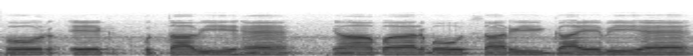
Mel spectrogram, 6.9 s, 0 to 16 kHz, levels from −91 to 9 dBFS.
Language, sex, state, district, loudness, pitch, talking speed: Hindi, male, Haryana, Jhajjar, -15 LUFS, 110 Hz, 105 wpm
